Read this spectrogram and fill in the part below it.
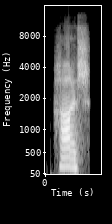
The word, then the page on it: harsh: Indian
